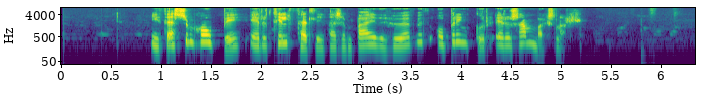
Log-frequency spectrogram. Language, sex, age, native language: Icelandic, female, 30-39, Icelandic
